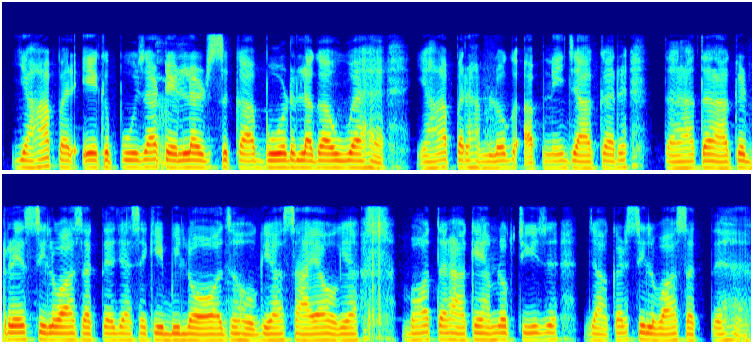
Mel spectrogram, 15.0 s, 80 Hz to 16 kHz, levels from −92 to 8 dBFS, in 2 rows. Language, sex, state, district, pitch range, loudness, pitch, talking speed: Magahi, male, Bihar, Gaya, 135-150 Hz, -16 LUFS, 140 Hz, 155 wpm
